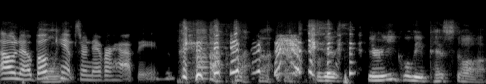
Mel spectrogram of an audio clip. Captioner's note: laughing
